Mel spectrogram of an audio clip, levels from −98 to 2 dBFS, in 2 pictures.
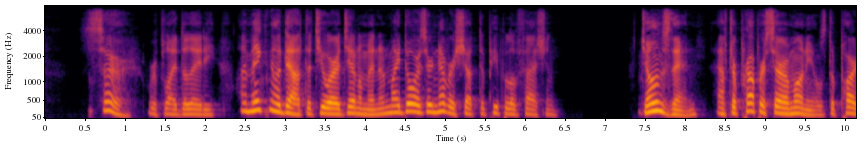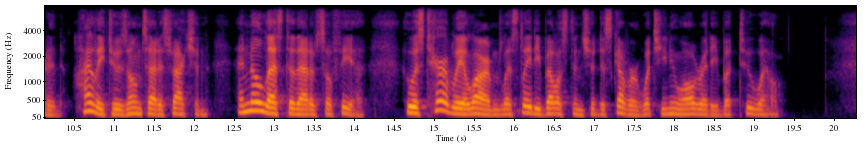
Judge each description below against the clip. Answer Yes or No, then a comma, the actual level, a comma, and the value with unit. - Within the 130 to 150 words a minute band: No, average, 170 wpm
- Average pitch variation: Yes, average, 4.3 semitones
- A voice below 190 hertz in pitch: Yes, medium, 140 Hz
